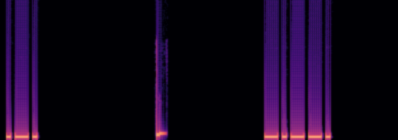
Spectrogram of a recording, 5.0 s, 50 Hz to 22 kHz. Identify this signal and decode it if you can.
Morse code, heard as a keyed tone, about 22 wpm, 700 Hz. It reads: R <KN>
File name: Top 90 QSO Elements - 6x Character Spacing - 22wpm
